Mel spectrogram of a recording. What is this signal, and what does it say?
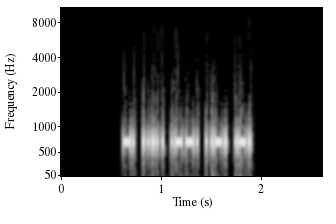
Morse code, heard as a keyed tone, about 46 wpm, 700 Hz. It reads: N5PFR
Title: USA Call Signs - 5 Characters - 50wpm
